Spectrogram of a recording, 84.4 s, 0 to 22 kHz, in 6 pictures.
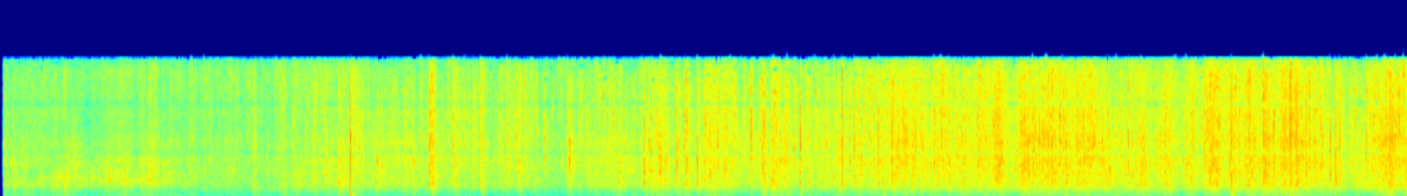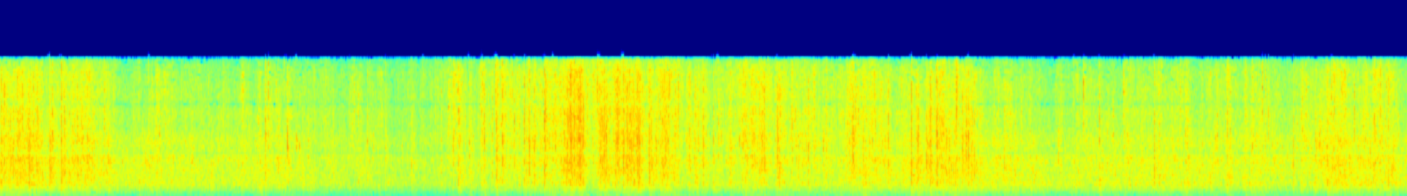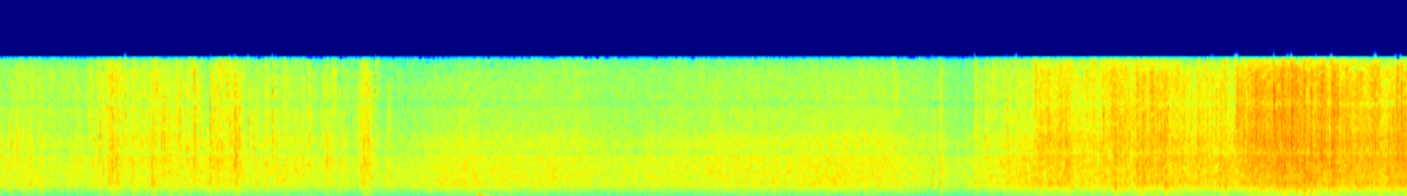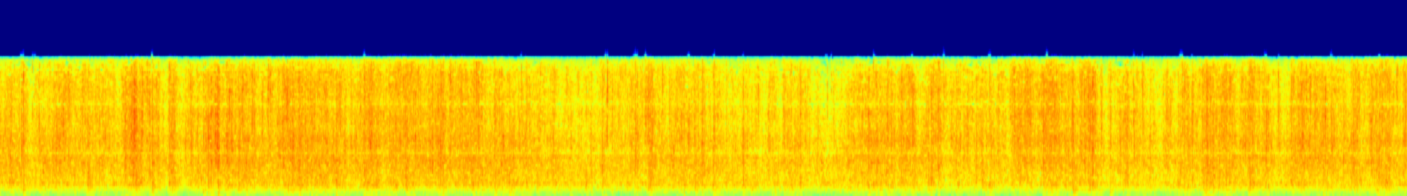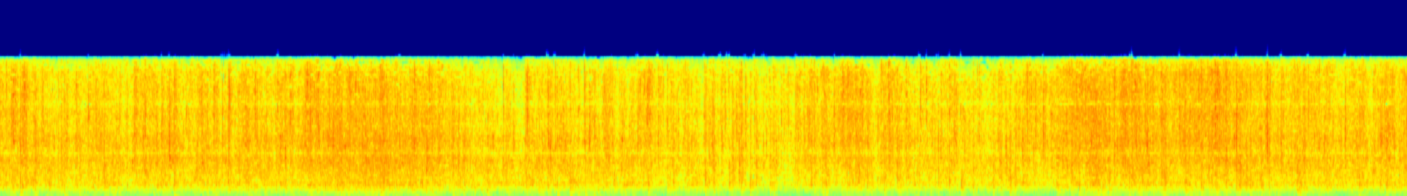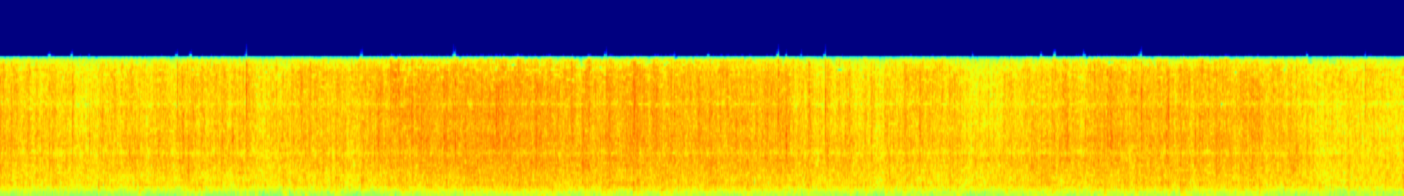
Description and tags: Hail Nepal 3500 m
hail falling in Nepal, recorded from inside of a lodge, recorded on iphone
hail, interior, Nepal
